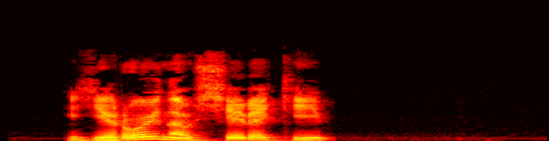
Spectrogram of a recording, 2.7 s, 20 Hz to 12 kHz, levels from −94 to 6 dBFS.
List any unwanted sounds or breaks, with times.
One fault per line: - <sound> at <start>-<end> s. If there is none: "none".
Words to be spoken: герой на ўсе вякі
none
